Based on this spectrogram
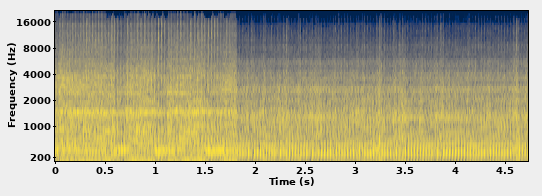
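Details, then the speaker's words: Restored 1982 Honda XL250R single, first start in over 15 years after carburettor leak repair, fires and thumps unevenly at a fast, slightly hunting idle, cold on choke; normal cold start. "So right, she is alive. So this is the first ride for me. You do have to keep the chokes out on these bikes for a little while to get them warmed up."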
